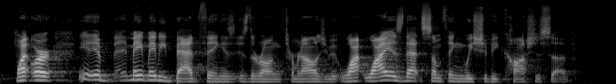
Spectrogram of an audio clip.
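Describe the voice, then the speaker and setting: Speaking at a very fast pace, a man uses a fairly high pitch, a bright, sharp tone, lively intonation and big swings in loudness. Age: 30s. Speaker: pastor. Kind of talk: casual chat. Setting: studio. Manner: animated.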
